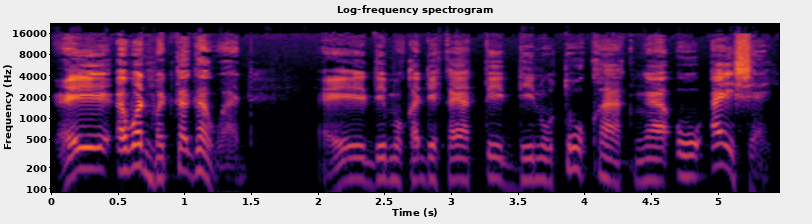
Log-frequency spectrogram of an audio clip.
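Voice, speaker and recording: An actor with an Ilocano Filipino accent playing a comic village captain who whines and hesitates, in radio comedy drama style. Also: male voice, medium pitch, big pitch swings, a little slow, a bit bright. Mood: hesitant, grumbling. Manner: whiny, exclaiming, hesitant. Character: comic village captain, whining and groaning over a bellyache.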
